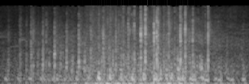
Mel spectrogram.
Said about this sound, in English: The band-tailed pigeon is mostly gray with a shimmer of purple on its head and breast and a white crescent across the back of its neck. The band tail of this beautiful bird refers to the dark charcoal stripe midway up its tail feathers.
